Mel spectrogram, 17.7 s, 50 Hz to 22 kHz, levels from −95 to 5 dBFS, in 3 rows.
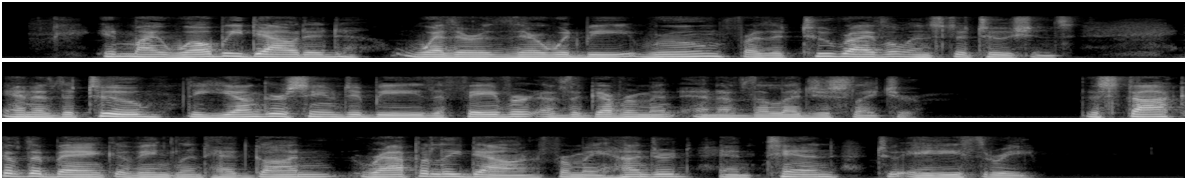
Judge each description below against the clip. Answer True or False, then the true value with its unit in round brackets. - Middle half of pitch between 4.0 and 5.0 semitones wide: False (2.7 semitones)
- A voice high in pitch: False (145 Hz)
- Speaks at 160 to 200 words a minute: True (175 wpm)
